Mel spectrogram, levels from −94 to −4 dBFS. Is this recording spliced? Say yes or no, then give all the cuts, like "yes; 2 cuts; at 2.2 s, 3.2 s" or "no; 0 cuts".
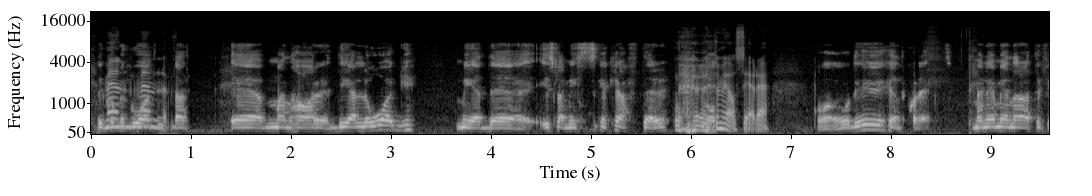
yes; 2 cuts; at 6.2 s, 7.3 s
